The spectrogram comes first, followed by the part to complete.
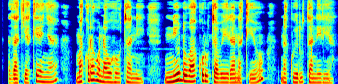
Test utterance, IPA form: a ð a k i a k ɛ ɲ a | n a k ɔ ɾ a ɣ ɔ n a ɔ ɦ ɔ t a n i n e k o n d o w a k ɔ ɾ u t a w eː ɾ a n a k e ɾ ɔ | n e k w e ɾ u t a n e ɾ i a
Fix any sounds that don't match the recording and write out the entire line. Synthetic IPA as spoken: a ð a k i a k ɛ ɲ a | m a k ɔ ɾ a ɣ ɔ n a o ɦ ɔ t a n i n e o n d o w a k o ɾ u t a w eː ɾ a n a k e ɔ | n a k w e ɾ u t a n e ɾ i a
